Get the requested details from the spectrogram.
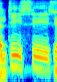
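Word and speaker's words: DCeased: Is it deceased or DC? – Yeah, deceased. Yeah.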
